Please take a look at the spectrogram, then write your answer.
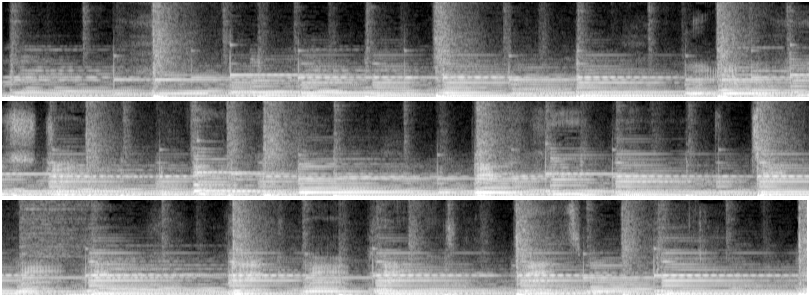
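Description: A piano plays a brisk, rhythmic tune with repeated bass chords and bright melody notes, steady and fairly loud throughout.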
